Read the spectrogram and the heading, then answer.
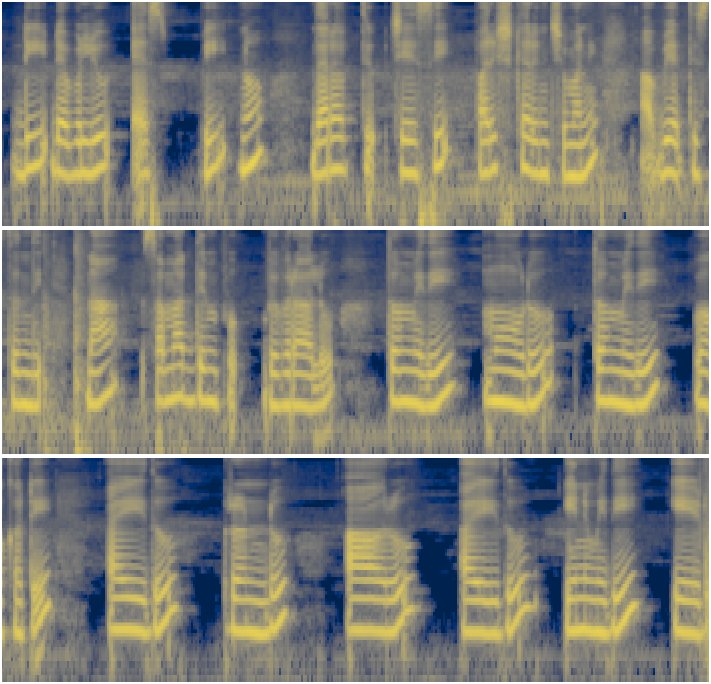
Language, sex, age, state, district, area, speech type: Telugu, female, 30-45, Andhra Pradesh, Eluru, urban, read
